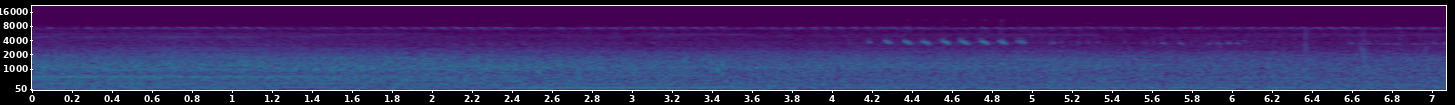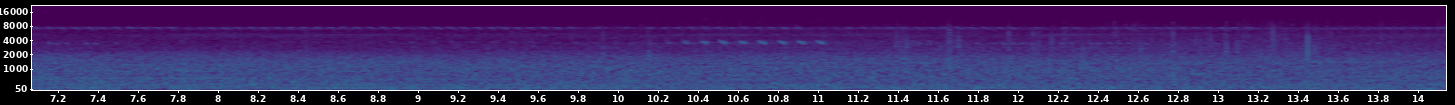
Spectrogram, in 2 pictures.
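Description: Insects chirping outdoors: a steady, thin, high pulsing trill, with two short, faster runs of chirps about four and ten seconds in, over a steady background hum.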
